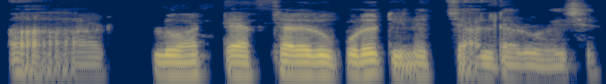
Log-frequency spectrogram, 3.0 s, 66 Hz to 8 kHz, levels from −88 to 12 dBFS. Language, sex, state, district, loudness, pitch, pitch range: Bengali, male, West Bengal, Dakshin Dinajpur, -19 LUFS, 115 Hz, 100-115 Hz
